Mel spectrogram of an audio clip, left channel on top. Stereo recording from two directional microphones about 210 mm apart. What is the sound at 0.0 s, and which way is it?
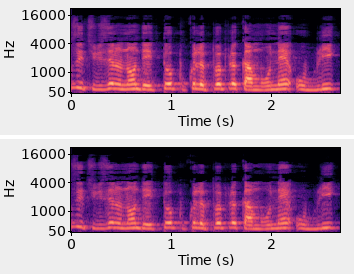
Speech, 10° left (ahead or behind).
